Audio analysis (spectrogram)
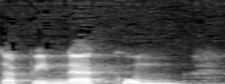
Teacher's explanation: Kaf baris dhammah bunyi ku, bukan bunyi ko. Jadi kum. Su, 4 atau 5 harakat.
